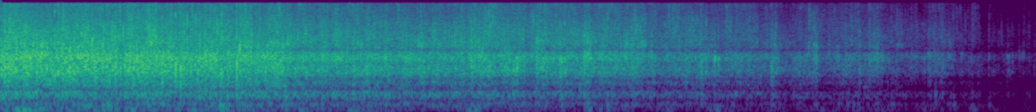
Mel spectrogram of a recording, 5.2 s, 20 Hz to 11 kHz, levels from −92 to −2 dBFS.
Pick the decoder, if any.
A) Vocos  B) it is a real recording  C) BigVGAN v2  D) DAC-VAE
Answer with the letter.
B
